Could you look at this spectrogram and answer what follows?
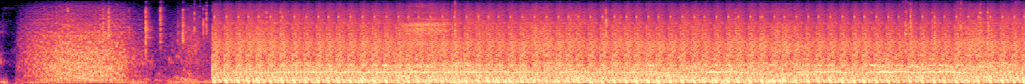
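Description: Rapid, continuous automatic gunfire from a Doom map, relentless and loud after a brief opening burst, running steadily to the end without talking.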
